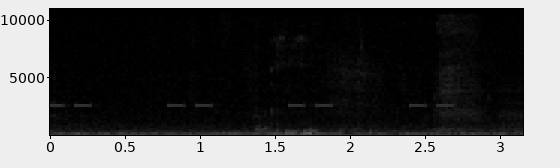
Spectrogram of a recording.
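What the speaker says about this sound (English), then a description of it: "That's the that's the temperature alarm going off." Temperature alarm in a warm studio giving short repeated high beeps in pairs, fairly faint over a steady low hum, with brief handling noise partway through.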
